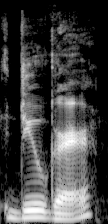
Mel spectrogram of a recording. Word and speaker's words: duergar: the new race uh, and that is the duergar.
